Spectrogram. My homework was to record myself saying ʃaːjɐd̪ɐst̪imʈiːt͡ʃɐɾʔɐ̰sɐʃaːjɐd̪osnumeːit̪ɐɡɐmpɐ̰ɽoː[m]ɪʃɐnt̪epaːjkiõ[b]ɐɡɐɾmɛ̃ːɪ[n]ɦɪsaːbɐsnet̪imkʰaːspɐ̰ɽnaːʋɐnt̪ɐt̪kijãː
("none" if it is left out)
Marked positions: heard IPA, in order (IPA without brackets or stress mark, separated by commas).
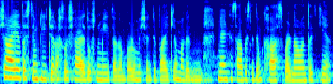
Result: m, m, n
